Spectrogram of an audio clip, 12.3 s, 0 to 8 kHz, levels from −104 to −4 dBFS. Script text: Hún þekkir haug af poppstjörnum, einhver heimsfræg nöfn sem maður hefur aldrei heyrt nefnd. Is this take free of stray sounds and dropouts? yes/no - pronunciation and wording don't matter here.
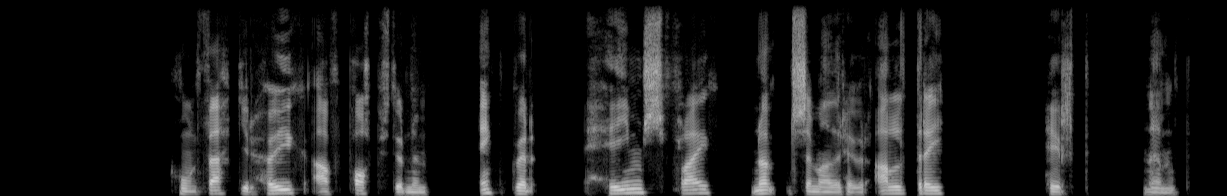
yes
